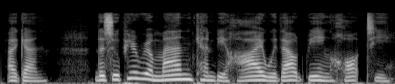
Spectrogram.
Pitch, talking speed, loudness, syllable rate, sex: 190 Hz, 150 wpm, -17 LUFS, 4.6 syllables/s, female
